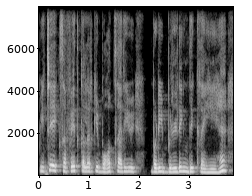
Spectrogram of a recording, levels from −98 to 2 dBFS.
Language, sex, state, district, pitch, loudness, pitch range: Hindi, female, Karnataka, Bangalore, 190 Hz, -16 LUFS, 180-205 Hz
